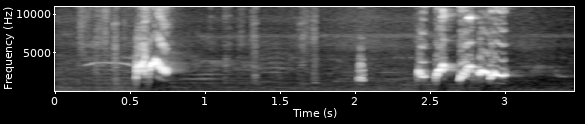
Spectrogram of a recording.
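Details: Red-whiskered bulbul morning song used to train captive bulbuls: a loud warbled phrase near 0.6 s, a lone short note, then a bright three-part whistled phrase after 2.5 s, over a faint low hum.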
